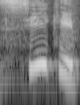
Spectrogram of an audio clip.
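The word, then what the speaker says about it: C.K.: note the comedian louis ck is actually part hungarian but the ck part isn't his initials but the pronunciation derived from sike i get it otherwise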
